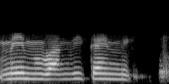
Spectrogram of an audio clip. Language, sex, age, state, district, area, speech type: Telugu, female, 18-30, Andhra Pradesh, Visakhapatnam, urban, conversation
